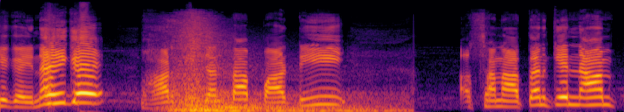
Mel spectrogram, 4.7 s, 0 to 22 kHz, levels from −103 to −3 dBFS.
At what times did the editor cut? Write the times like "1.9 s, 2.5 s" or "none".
1.0 s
